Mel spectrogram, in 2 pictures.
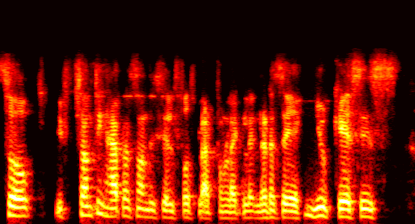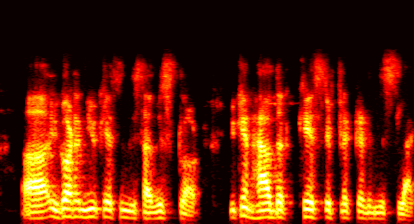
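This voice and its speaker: A man talks very fast at a medium pitch, the sound dry and close with no echo and the background quiet. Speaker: tech community meetup organizer and speaker. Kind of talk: technical presentation. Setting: hybrid meetup, in person and online.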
